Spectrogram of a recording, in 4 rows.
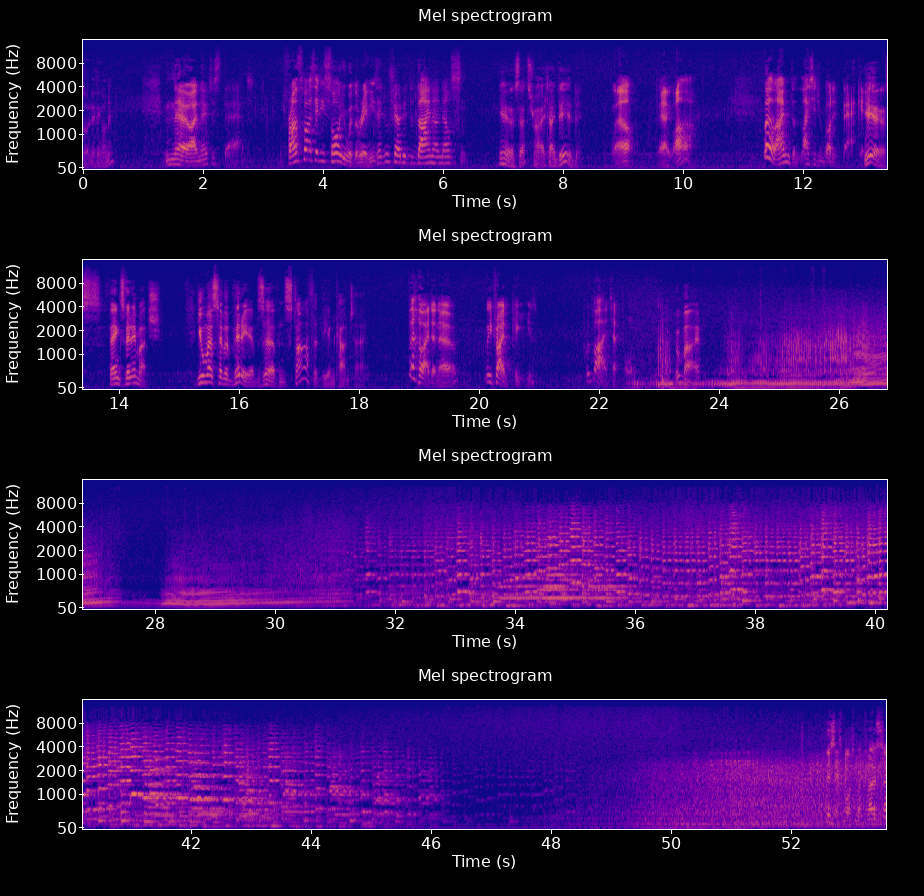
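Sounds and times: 
speech: 0:00.1 - 0:00.7, 0:01.3 - 0:10.2, 0:11.4 - 0:14.7, 0:15.3 - 0:18.2, 0:18.8 - 0:21.0, 0:21.8 - 0:24.5
car engine revving and shifting while driving: 0:22.5 - 0:45.8, 0:47.4 - 0:53.5.

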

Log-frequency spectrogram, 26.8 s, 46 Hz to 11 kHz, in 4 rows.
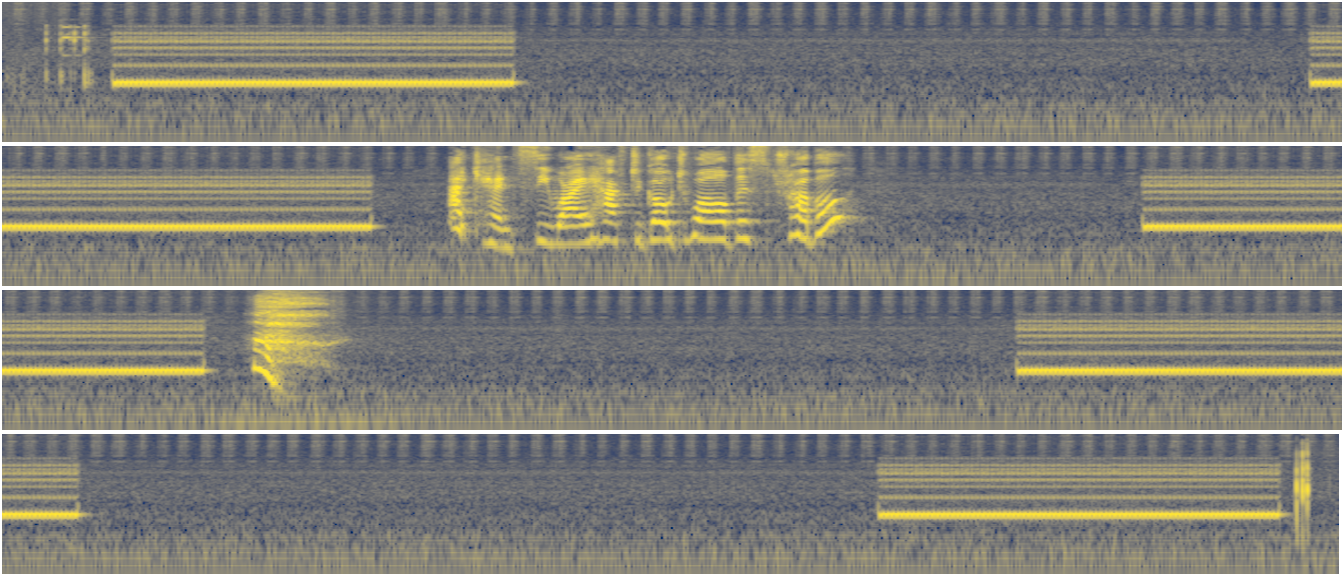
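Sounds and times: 
telephone ringing tones on a call to a police department: 0:00.5 - 0:02.6, 0:06.5 - 0:08.6, 0:12.4 - 0:14.5, 0:18.5 - 0:20.5, 0:24.5 - 0:26.6
speech: 0:09.1 - 0:11.1.

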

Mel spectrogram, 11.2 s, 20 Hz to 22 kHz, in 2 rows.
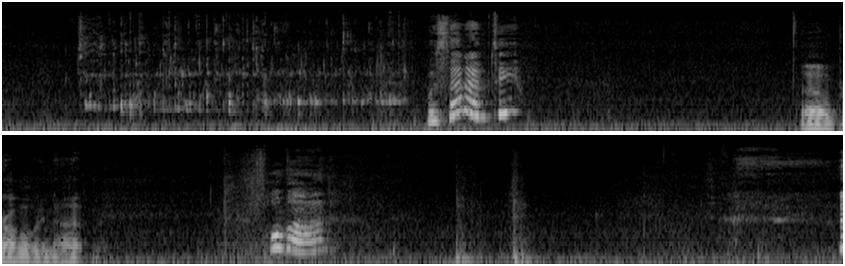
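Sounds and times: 
beer poured from a bottle into a cup: 0:00.4 - 0:02.9
speech: 0:02.8 - 0:03.6, 0:05.3 - 0:06.4, 0:07.4 - 0:07.9.

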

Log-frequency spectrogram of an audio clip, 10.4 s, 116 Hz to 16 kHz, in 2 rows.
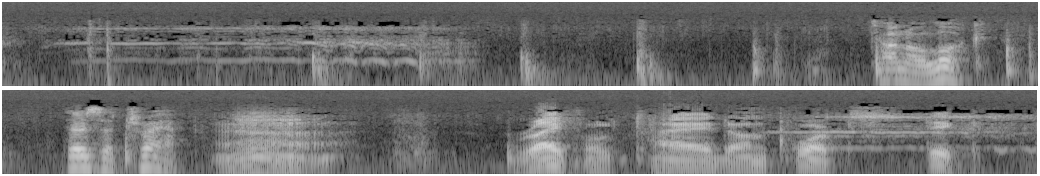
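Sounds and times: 
horse neighing outside a house in town: 0:00.2 - 0:02.4, 0:06.2 - 0:07.0, 0:08.8 - 0:10.3
speech: 0:04.4 - 0:06.9, 0:07.8 - 0:10.1.

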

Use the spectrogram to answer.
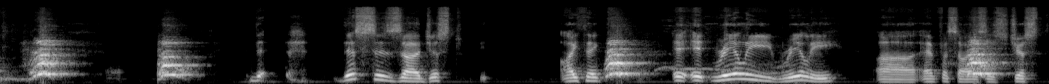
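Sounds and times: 
dog barking: 0:00.2 - 0:00.9, 0:01.6 - 0:02.1, 0:06.0 - 0:06.9, 0:09.6 - 0:10.3
speech: 0:02.5 - 0:04.7, 0:05.6 - 0:10.4.

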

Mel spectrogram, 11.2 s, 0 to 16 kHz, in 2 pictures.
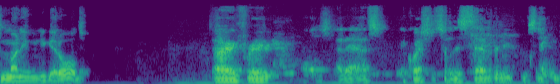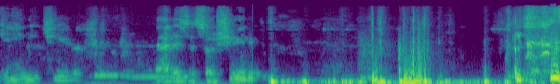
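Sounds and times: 
speech: 0:00.0 - 0:01.0, 0:02.1 - 0:08.5, 0:10.7 - 0:11.1
microphone being knocked over: 0:08.3 - 0:10.8
laughter: 0:10.7 - 0:11.1.

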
